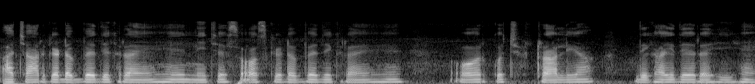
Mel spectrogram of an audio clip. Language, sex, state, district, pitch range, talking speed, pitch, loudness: Hindi, male, Chhattisgarh, Bilaspur, 105-115 Hz, 165 wpm, 110 Hz, -20 LUFS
